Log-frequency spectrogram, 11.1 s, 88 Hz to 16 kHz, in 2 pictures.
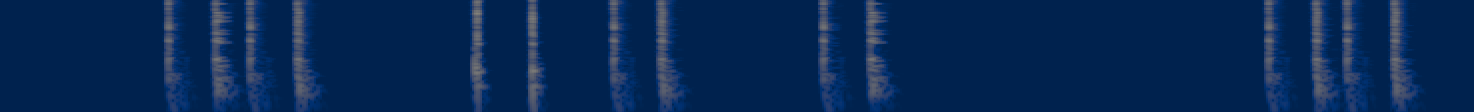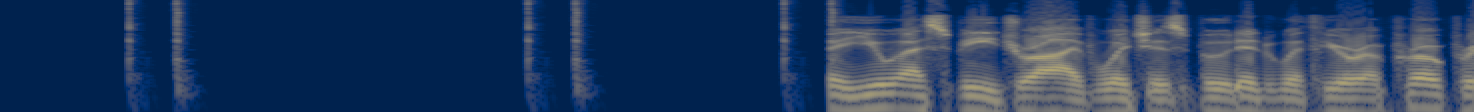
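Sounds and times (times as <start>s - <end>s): computer mouse clicks: 0.6s - 3.4s, 4.8s - 5.4s, 6.0s - 6.4s, 7.5s - 7.8s.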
